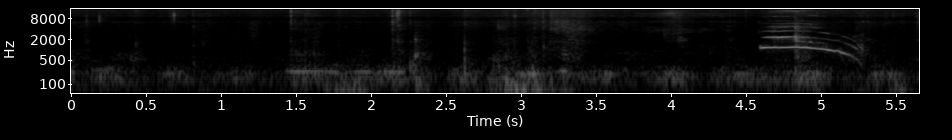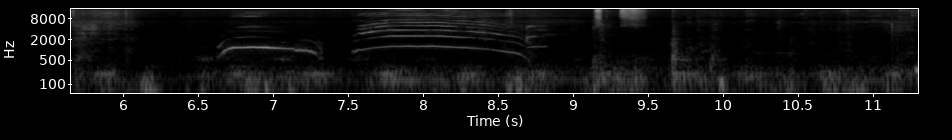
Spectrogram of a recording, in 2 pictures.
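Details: Kittens meowing. Three drawn-out, arching meows sound about two seconds apart, the last one louder and longer, over a constant murmur of voices in the background.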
